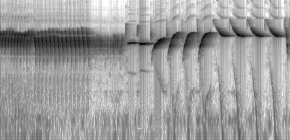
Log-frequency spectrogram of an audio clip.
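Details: Loper canary valued for song duration and volume; a rapid rolling trill gives way to a short clear whistle, then a string of upward-swooping notes repeated roughly every half second.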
